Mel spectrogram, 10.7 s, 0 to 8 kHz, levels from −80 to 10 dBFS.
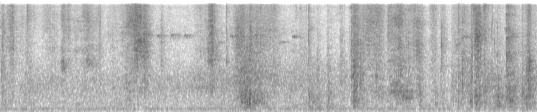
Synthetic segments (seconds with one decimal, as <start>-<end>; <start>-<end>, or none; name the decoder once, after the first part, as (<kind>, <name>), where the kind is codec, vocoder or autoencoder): none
